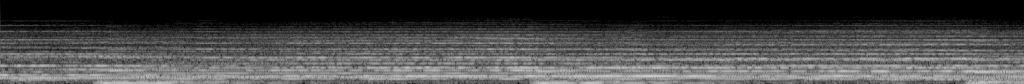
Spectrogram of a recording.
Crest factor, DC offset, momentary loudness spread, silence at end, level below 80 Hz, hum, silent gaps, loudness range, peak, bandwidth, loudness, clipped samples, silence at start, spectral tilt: 14 dB; under 0.1%; 5 LU; 0 s; -30 dBFS; none; none; 3 LU; -4 dBFS; 9 kHz; -19 LUFS; under 0.1%; 0 s; -6 dB/octave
